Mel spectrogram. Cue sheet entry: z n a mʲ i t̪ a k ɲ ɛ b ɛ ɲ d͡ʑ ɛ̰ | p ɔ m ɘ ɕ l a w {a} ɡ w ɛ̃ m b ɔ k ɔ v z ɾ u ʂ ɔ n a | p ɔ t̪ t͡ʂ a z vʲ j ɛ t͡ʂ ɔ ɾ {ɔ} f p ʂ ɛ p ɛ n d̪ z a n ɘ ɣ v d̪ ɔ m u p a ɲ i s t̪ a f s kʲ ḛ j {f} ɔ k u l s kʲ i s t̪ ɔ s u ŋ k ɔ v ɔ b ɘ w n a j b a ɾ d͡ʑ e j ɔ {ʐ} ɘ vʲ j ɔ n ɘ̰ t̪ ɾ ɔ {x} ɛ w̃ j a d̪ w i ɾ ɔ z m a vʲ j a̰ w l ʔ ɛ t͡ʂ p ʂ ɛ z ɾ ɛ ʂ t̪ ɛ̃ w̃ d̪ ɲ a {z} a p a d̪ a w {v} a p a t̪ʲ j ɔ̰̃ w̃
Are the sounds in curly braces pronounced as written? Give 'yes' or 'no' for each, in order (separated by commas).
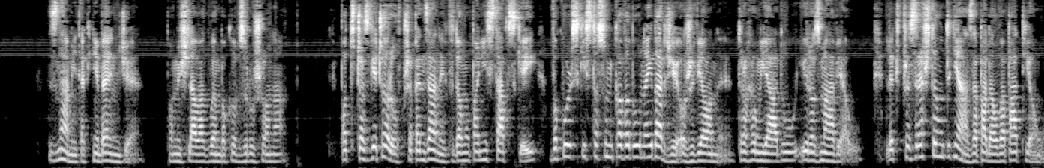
yes, no, no, yes, yes, yes, yes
